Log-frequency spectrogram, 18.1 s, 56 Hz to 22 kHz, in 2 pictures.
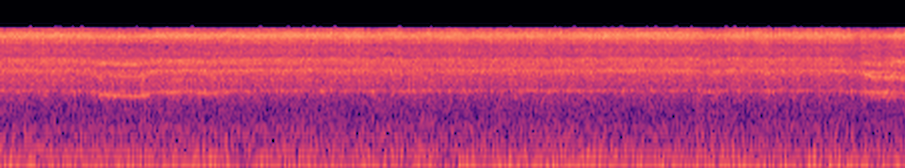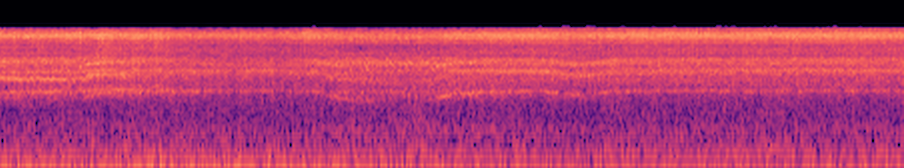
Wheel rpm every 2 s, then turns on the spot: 220, 230, 230, 230, 210, 230, 210, 220, 230.
none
